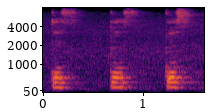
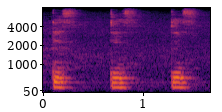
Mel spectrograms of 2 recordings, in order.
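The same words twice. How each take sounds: The two takes are said the same way.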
